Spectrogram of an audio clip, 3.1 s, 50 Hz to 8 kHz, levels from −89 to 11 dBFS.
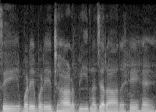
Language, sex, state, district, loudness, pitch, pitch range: Hindi, female, Bihar, West Champaran, -17 LUFS, 150 Hz, 145-155 Hz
